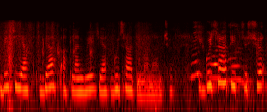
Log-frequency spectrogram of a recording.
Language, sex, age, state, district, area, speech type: Kashmiri, female, 18-30, Jammu and Kashmir, Bandipora, rural, spontaneous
